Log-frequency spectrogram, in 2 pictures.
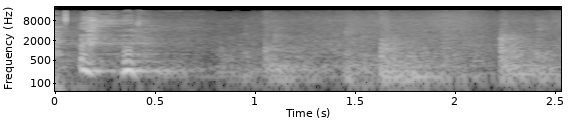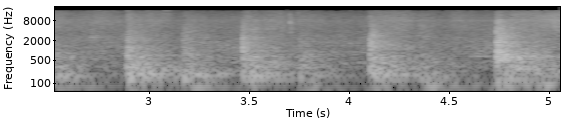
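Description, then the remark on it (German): An old wooden cheese-cellar door with a wooden bolt, on an alpine farm in the Allgäu built in 1875, being worked, giving a steady series of hollow knocks and clunks roughly every half second, with no talking. “Ah, was ist das für eine Tür? Das ist noch eine Holztür. Eine ah, Holzriegel.”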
